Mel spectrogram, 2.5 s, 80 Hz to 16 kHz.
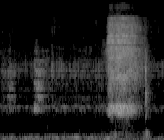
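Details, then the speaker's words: EWK 6.5-litre vacuum oil extractor draining warm engine oil (engine run 30–40 minutes, rested ten): low gurgling then a sharp airy rush as the hose sucks air instead of oil; oil pan is empty. "if you can hear that it's just pulling air so we are good that is all of the oil out of the bottom of the engine"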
